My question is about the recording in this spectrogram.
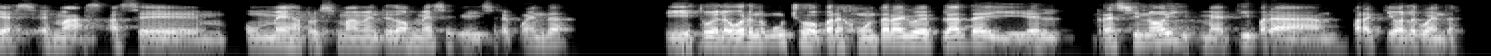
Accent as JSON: {"language": "Spanish", "region": "Córdoba", "country": "Argentina", "said": "Córdoba Capital."}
